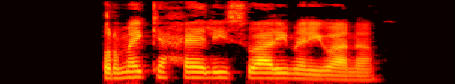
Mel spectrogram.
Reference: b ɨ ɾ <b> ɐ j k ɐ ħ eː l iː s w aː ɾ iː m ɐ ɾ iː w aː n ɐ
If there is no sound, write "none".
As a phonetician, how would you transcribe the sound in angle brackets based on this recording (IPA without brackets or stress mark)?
m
